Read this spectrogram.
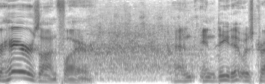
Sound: laughter

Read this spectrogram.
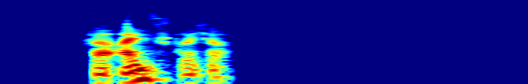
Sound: fast Pronunciation

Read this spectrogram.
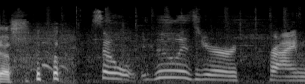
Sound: they chuckle

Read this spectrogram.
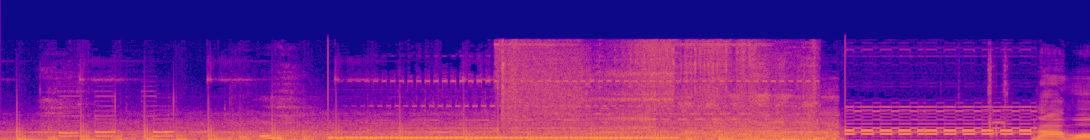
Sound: phone beeping and ringing

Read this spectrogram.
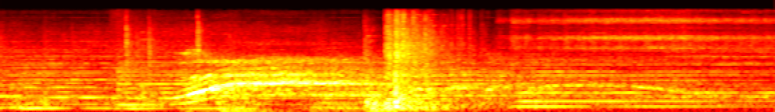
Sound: screaming

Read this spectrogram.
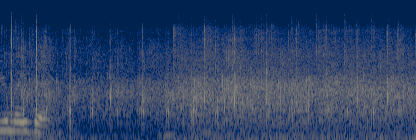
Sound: audience clapping

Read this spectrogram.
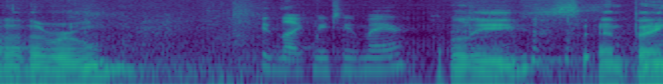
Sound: laughter

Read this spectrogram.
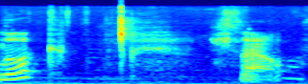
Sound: mouth Smack

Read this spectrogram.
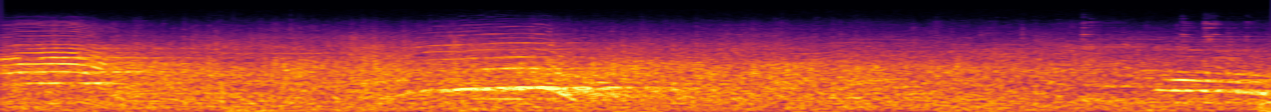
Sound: cheering

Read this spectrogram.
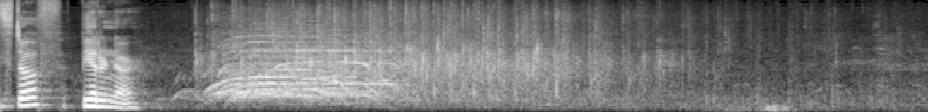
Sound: audience cheers and applauds

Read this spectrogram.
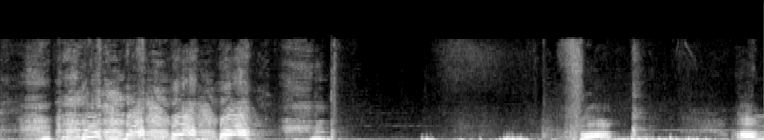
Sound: laughing

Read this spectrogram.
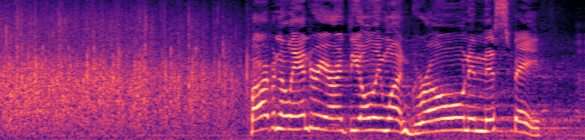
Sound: applause

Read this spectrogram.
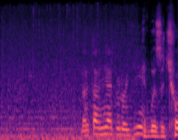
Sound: speaks in foreign language

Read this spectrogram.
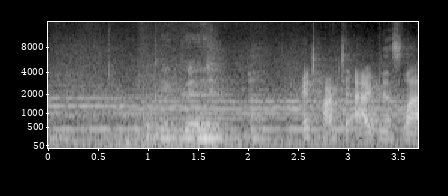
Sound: chuckles

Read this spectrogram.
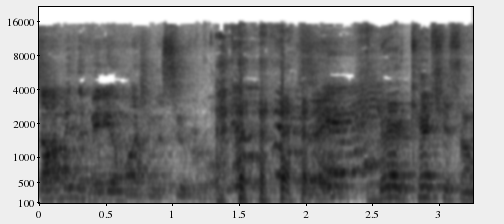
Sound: laughing

